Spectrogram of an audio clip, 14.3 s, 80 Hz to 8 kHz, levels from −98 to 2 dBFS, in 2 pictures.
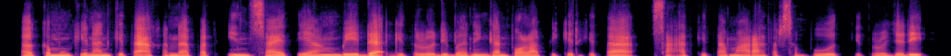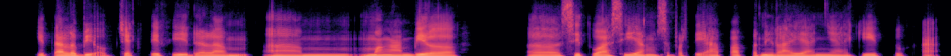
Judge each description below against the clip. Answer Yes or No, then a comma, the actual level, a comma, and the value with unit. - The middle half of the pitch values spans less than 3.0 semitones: Yes, narrow, 2.4 semitones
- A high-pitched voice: No, low, 135 Hz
